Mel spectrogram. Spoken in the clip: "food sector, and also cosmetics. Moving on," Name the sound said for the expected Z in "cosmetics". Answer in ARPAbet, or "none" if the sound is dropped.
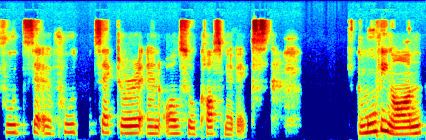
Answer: S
